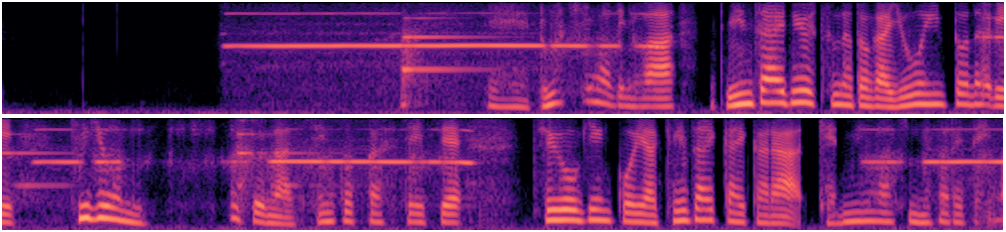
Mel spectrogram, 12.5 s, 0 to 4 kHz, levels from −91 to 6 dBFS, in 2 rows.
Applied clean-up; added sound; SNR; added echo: neural diffusion model UNIVERSE++.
